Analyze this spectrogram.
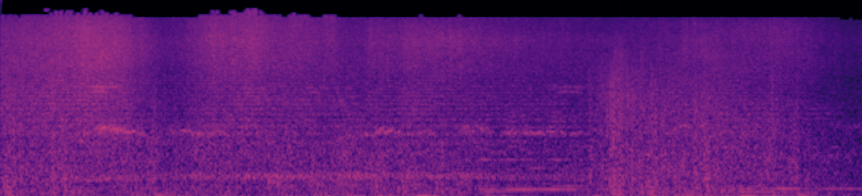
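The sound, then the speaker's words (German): Storm at sea with crashing, surging waves and howling wind lashing a raft whose mast bends under the gale, a loud, dense, continuous roar with swelling surges throughout. “Der Sturm will sich nicht legen!”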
